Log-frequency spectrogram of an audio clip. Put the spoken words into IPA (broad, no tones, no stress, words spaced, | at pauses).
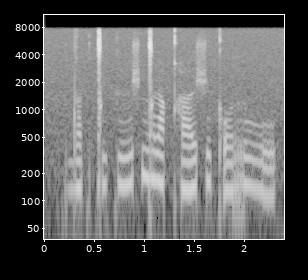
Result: dɐk ǀikɨːʃŋ͡ǀɘː qʰɘː ʃɨkʼoruː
